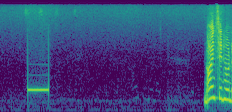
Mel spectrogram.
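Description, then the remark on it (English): A single loud, steady mid-pitched beep, the prompt tone in a German language exercise signalling the learner to say numbers as years in German, lasts under half a second, followed by about three seconds of silence before a voice starts speaking. “Speak when you hear the beep.”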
